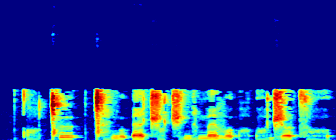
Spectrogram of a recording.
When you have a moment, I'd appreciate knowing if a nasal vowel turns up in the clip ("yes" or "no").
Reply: no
